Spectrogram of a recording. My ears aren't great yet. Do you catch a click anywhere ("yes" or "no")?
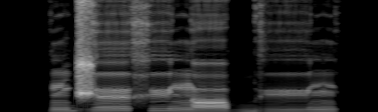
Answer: no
